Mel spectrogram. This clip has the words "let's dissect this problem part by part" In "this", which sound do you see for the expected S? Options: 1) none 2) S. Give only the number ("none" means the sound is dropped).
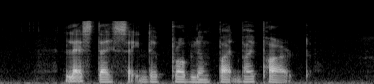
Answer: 1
